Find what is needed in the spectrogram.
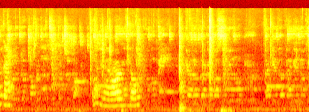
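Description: A child-proof Alka-Seltzer foil packet being worked open by hand, giving a couple of short sharp crinkles or clicks about three and a half and four seconds in, over steady background music and a brief low voice.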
